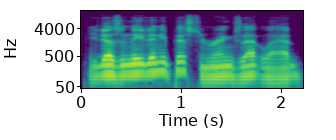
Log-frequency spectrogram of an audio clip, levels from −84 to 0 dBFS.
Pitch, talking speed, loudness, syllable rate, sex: 120 Hz, 215 wpm, -17 LUFS, 4.7 syllables/s, male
